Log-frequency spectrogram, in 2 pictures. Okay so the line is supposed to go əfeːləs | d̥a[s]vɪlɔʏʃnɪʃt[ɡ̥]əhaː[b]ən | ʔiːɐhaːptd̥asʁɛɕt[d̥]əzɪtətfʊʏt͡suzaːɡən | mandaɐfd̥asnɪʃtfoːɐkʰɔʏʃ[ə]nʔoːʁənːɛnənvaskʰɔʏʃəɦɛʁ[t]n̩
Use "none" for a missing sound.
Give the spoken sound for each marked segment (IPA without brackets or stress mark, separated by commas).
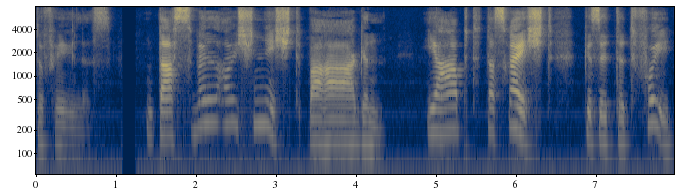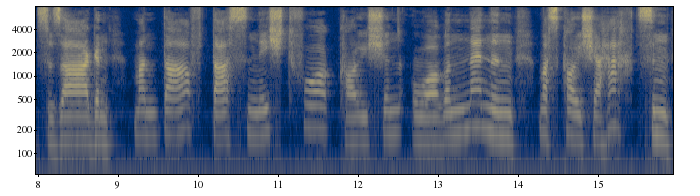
s, b̥, ɡ, ɡ̥, ə, t͡s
